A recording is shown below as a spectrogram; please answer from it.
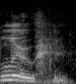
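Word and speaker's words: Looe: The family's dropped me off about 10 miles away from a place called Loo. I'll spell that, it's L-O-O-E, and they're going to meet me there.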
